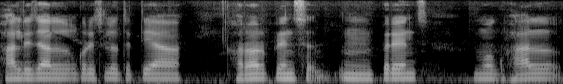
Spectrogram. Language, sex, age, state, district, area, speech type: Assamese, male, 18-30, Assam, Barpeta, rural, spontaneous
